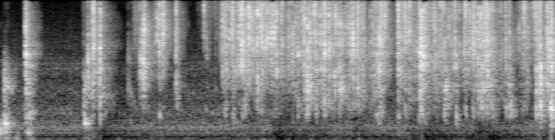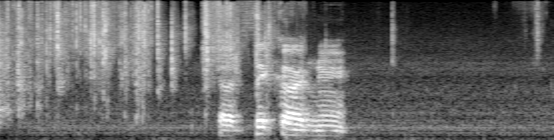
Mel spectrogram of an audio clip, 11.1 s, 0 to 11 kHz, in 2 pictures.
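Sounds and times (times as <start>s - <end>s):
foil wrapper crinkling: 0.9s - 8.6s.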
